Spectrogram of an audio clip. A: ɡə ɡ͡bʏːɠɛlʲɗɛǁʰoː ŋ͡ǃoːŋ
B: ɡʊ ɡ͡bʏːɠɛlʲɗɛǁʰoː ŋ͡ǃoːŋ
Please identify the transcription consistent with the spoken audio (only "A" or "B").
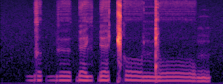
A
